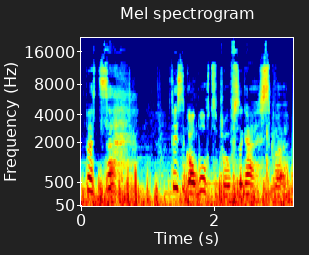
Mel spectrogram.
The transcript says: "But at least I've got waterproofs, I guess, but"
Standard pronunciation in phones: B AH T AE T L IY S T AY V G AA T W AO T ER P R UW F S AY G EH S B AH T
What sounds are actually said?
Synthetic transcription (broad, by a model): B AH T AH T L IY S AH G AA W AO T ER P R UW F S AY G EH S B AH T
